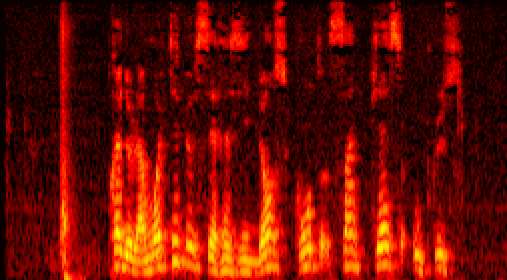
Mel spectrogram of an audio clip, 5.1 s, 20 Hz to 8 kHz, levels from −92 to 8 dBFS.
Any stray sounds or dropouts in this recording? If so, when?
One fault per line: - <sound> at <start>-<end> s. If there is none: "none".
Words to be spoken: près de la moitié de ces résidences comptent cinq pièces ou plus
- whoosh at 0.6-0.9 s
